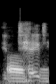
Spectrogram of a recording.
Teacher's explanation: with that T at the end, pronounce that like a D sound.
